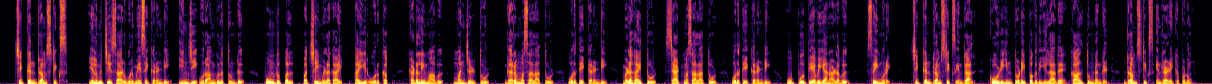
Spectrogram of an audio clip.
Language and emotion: Tamil, neutral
